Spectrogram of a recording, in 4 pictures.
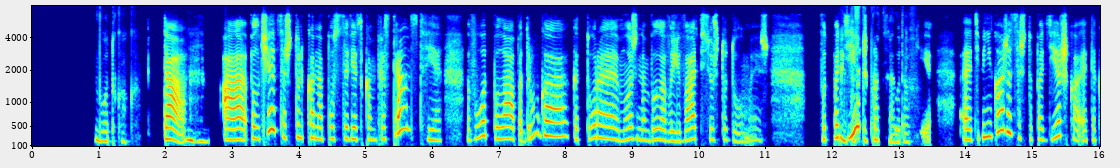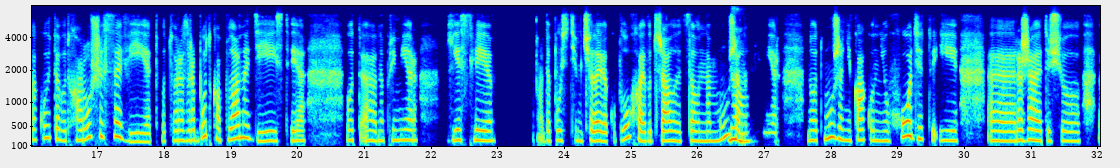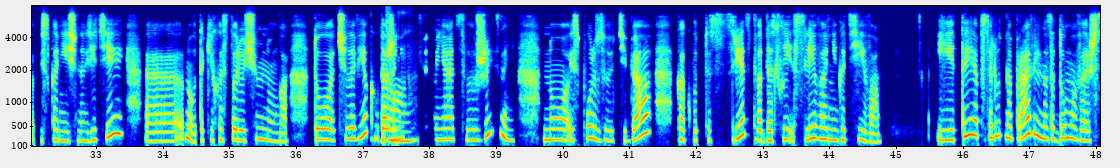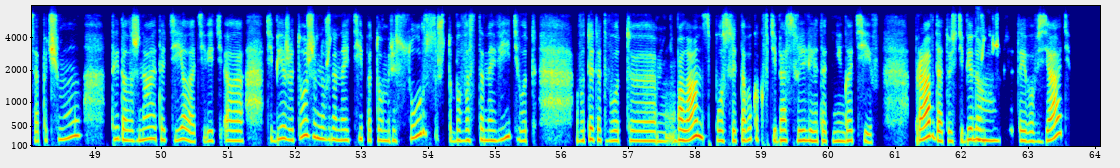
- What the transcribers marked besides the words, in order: tapping; other background noise
- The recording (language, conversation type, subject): Russian, advice, Как честно выразить критику, чтобы не обидеть человека и сохранить отношения?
